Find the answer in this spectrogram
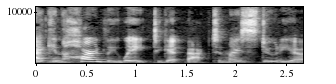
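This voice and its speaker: Speaking at a moderate pace, a woman performs a put-on character voice at a high pitch. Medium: read story.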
